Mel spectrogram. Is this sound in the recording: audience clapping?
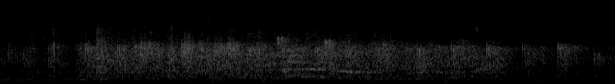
yes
